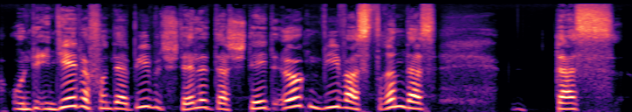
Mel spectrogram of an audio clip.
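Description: A storyteller telling a Bible story to children, lively and addressing the listeners directly. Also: medium pitch, normal speed, dry recording, studio quality. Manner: animated, addresses listeners directly, many restarts.

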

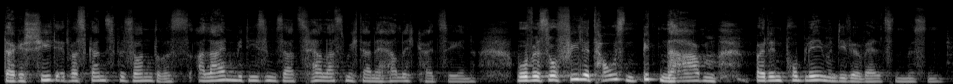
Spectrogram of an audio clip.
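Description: A pastor preaches a sermon and leads his congregation in prayer, earnest and direct, guiding them through a spoken exercise before softening into a hushed prayer. His voice is a little high and slightly rough, at a normal speed.

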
